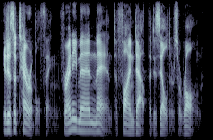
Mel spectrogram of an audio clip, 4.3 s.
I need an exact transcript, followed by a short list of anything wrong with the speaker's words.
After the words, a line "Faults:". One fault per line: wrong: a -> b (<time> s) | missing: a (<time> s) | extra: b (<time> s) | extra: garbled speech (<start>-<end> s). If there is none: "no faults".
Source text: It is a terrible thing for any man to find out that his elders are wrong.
It is a terrible thing for any man man to find out that his elders are wrong.
Faults:
extra: man (1.9 s)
